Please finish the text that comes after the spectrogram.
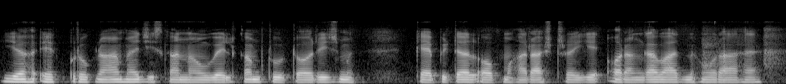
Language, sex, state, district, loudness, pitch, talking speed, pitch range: Hindi, male, Jharkhand, Palamu, -17 LUFS, 110 Hz, 145 wpm, 105-115 Hz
